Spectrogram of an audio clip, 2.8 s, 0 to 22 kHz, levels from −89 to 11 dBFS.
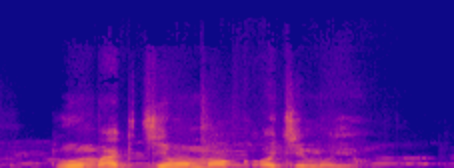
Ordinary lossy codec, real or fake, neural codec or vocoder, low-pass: MP3, 96 kbps; fake; codec, 44.1 kHz, 7.8 kbps, DAC; 19.8 kHz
